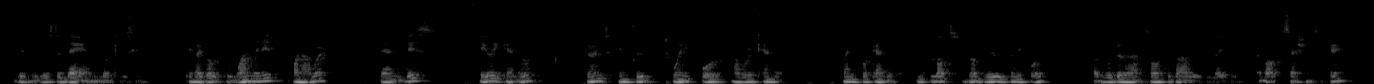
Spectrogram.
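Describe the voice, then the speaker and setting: Breathing somewhat audibly, a man with a non-native accent talks at a fairly quick pace in a dark, mellow, medium-pitched voice, with long, frequent pauses. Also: ordinary pitch variation. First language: not English. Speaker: trading educator. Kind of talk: tutorial. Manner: halting, repetitive. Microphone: poor quality mic.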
